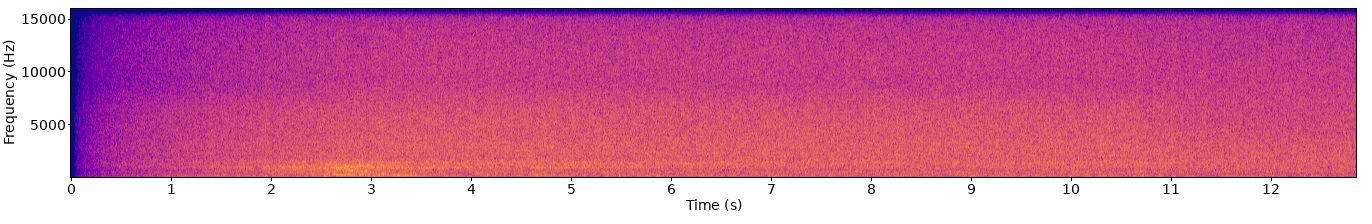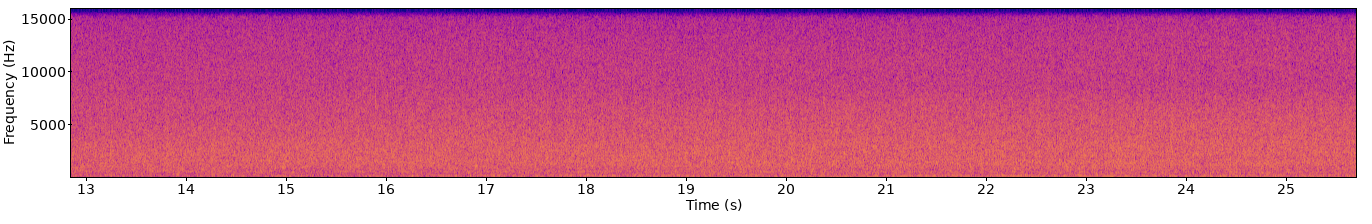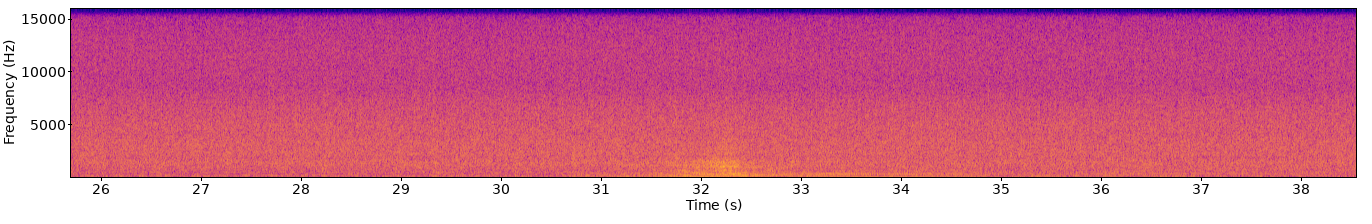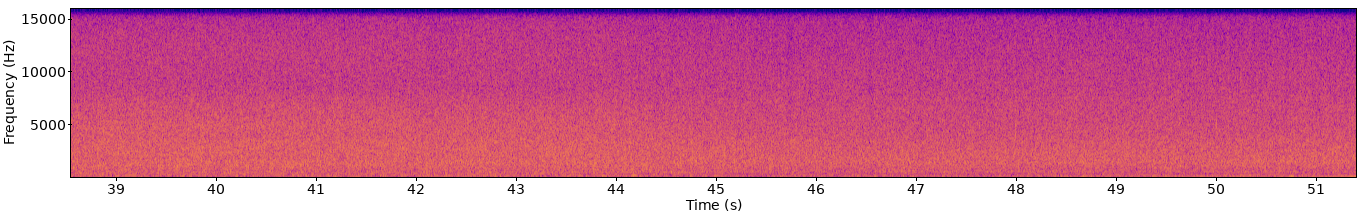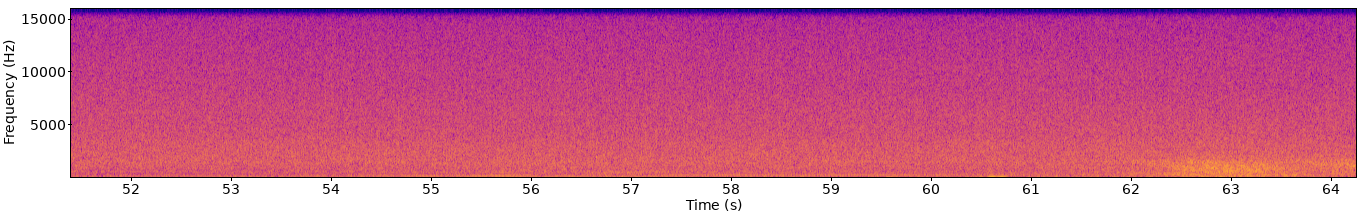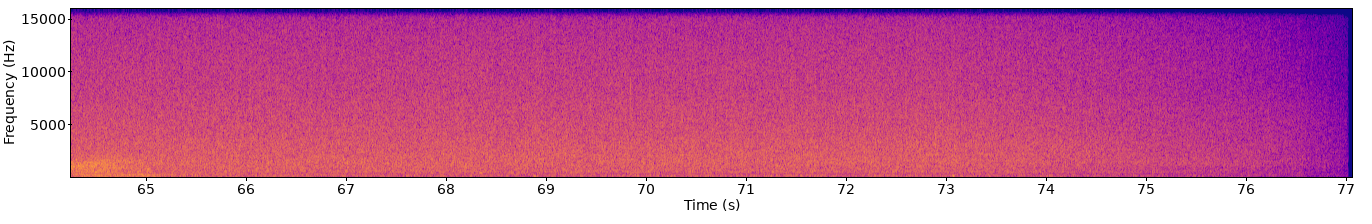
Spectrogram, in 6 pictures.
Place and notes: Danjin Rd. 石門區尖鹿里 - the small waterfall
Traffic Sound, In the small mountain next to the waterfall
Sony PCM D50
